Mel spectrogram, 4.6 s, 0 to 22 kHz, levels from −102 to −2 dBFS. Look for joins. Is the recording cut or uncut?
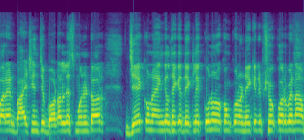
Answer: uncut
